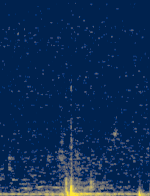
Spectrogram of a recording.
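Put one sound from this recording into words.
A microphone thumps as it is handled.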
